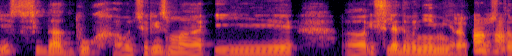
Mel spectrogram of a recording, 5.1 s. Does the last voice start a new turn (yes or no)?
yes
